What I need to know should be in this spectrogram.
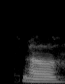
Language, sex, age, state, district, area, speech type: Santali, male, 30-45, West Bengal, Birbhum, rural, conversation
